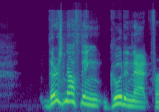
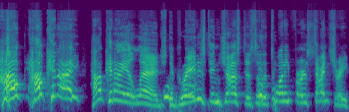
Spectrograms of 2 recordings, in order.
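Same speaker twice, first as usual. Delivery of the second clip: high-pitched, exasperated outcry; indignant protest; 10 semitones higher, 3 dB louder than usual. Acted. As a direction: protest in hammed-up disbelief, pitched way up. Acts out protest to his father.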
